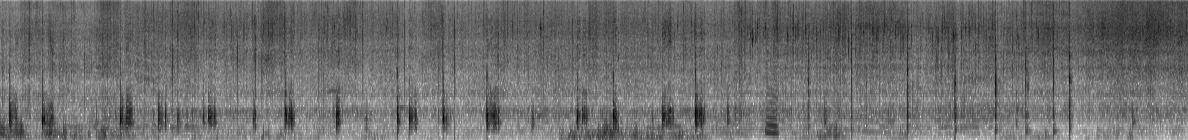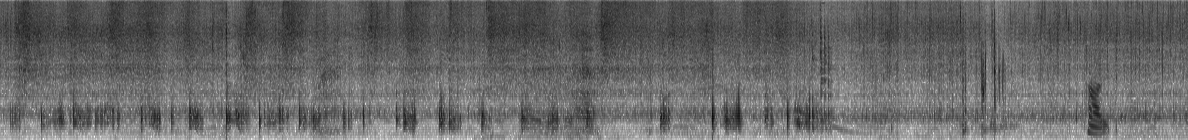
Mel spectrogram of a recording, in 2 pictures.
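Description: Chopped tomatoes and onions sizzling as they fry in a metal pan, with a metal ladle scraping and clinking against the pan as they are stirred. The clinks are thick through the first half; the sizzle grows steadier and louder in the second half.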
